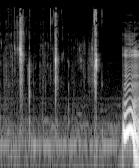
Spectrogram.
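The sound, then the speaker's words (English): Cake mix being tasted and chewed gives three short, soft mouth and crunch sounds spaced across a quiet stretch, followed at the end by a voice starting to speak. “Do you want to taste a cake mix? Oh, go on then.”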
